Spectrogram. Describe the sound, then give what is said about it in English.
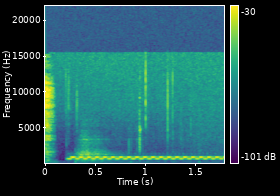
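A landline telephone in a house rings loudly, a steady electronic two-tone trill that starts almost immediately and carries on unbroken to the end, with no voices. “I forgot I live in a house with like a landline.”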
